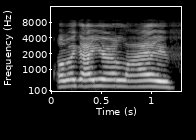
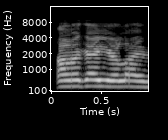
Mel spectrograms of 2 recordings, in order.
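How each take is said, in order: First: Very loud fake shock; mock surprise. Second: Louder, higher fake shock; hammed-up amazement again; mock surprise. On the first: Mocking a friend who texted after a silent weekend, shouted. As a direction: shout it like he's amazed she lives. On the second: Mocking the friend's text a second time, loud. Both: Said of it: "I didn't reply to you the whole weekend".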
